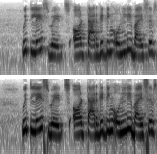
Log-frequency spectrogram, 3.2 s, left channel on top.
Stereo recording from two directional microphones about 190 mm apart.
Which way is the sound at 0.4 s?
35° right (ahead or behind).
